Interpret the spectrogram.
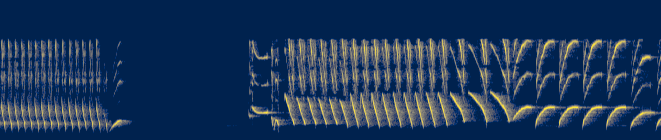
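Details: Lure song of a canary, meant to make other canaries join in: a dense buzzy trill, a silent gap over a second long, then a long fast series of notes shifting into curved, bouncing chirps.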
